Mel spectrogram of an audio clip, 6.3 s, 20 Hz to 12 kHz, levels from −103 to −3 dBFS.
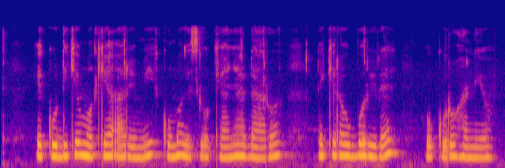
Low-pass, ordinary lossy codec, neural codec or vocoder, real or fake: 7.2 kHz; none; none; real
